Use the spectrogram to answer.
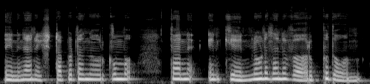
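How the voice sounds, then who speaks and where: A woman's voice: on the high side, steady tone, rapid-fire, mellow, close to an everyday voice. A woman voicing a heartbroken young man in a fan audio drama, pleading and tearful. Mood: angry, hurt. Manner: pleading, crying out in protest. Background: faint background music.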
